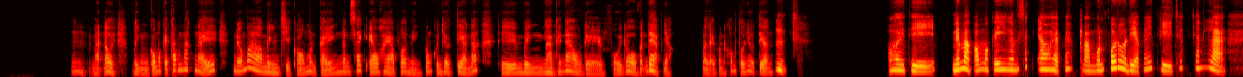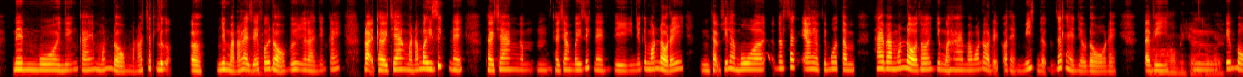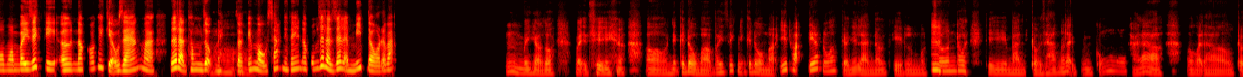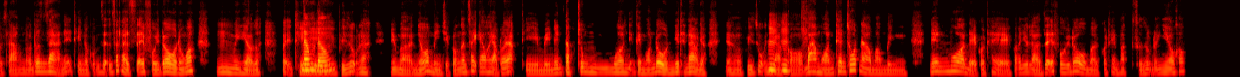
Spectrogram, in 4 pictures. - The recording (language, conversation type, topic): Vietnamese, podcast, Làm sao để phối đồ đẹp mà không tốn nhiều tiền?
- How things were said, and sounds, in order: tapping; other background noise; in English: "basic"; in English: "basic"; in English: "mít"; "mix" said as "mít"; in English: "basic"; in English: "mít"; "mix" said as "mít"; laughing while speaking: "thì"; in English: "basic"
